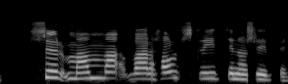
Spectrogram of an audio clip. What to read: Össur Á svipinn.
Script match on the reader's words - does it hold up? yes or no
no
